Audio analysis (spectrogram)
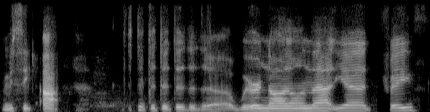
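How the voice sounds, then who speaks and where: A woman's voice: fairly low pitch, normal speed, bright, forceful tone, no echo. A woman hosting an interview podcast, asking questions in an informal, chatty way. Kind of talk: casual interview chat.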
